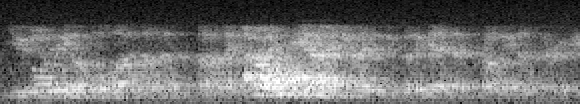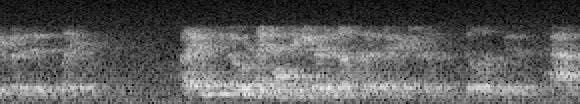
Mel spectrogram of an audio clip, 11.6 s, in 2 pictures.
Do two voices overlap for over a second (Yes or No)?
Yes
